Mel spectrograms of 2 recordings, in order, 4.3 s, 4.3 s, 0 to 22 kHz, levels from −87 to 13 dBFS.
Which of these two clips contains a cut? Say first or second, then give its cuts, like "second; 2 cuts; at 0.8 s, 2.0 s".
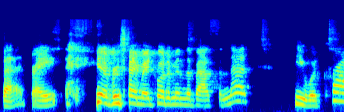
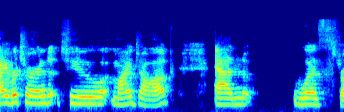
second; 1 cut; at 2.2 s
